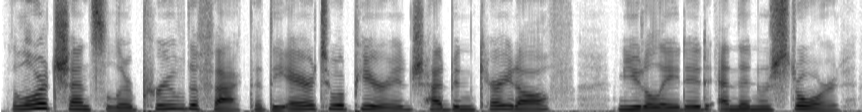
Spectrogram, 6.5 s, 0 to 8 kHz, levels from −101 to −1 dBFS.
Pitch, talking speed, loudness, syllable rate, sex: 225 Hz, 185 wpm, -17 LUFS, 5.3 syllables/s, female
